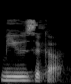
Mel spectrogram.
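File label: "Musica", English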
